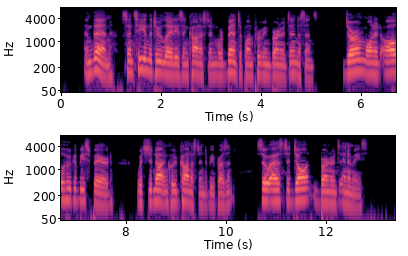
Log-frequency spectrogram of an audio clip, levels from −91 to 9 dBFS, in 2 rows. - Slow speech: No, average, 165 wpm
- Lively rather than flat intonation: No, average, 2.9 semitones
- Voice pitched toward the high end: No, low, 135 Hz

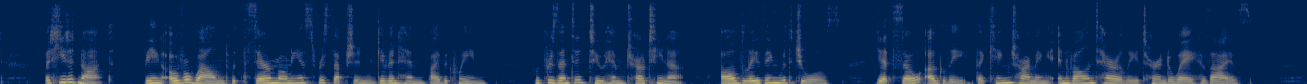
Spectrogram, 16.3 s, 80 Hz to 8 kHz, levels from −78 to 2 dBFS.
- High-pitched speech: Yes, high, 210 Hz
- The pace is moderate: No, slow, 130 wpm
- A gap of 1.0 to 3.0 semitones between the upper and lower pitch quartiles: Yes, average, 2.7 semitones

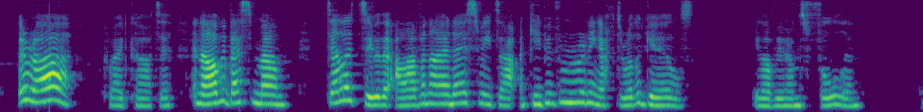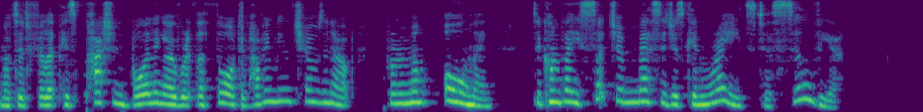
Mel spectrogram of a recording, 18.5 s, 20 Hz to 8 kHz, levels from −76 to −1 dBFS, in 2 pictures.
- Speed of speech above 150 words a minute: Yes, average, 195 wpm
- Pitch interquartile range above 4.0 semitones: Yes, average, 5.2 semitones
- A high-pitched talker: Yes, high, 240 Hz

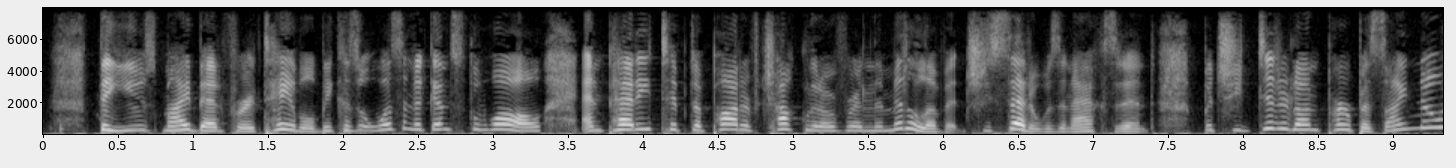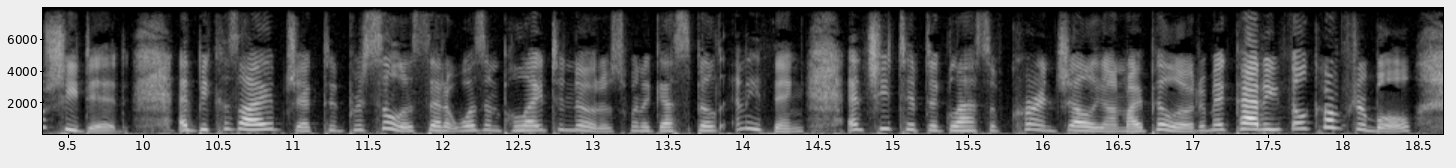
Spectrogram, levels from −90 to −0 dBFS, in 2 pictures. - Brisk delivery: Yes, fast, 240 wpm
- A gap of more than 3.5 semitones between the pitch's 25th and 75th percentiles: Yes, wide, 5.4 semitones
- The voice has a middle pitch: No, very high, 280 Hz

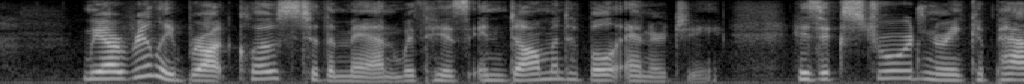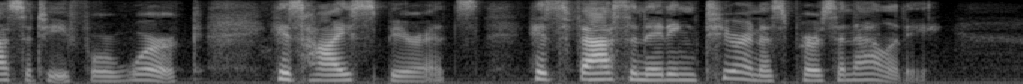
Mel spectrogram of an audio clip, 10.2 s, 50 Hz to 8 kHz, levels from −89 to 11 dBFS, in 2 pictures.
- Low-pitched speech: No, high, 200 Hz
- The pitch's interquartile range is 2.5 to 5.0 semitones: Yes, average, 4.1 semitones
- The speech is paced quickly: No, average, 140 wpm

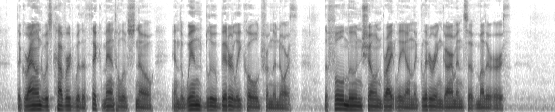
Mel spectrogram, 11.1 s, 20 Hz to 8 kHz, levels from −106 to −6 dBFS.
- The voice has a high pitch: No, very low, 85 Hz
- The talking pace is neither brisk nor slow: Yes, average, 165 wpm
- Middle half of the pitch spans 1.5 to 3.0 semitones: No, average, 3.5 semitones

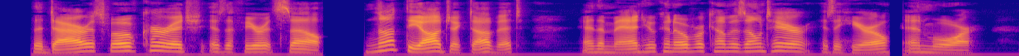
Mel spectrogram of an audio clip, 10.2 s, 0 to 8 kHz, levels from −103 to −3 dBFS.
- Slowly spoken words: No, average, 165 wpm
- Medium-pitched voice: Yes, medium, 145 Hz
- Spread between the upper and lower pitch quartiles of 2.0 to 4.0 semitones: No, average, 4.5 semitones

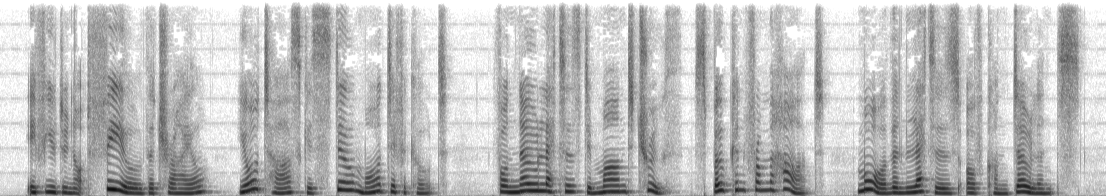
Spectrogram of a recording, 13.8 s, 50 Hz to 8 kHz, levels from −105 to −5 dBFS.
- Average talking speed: No, slow, 115 wpm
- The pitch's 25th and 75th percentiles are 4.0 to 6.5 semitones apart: Yes, average, 5.2 semitones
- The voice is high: Yes, high, 225 Hz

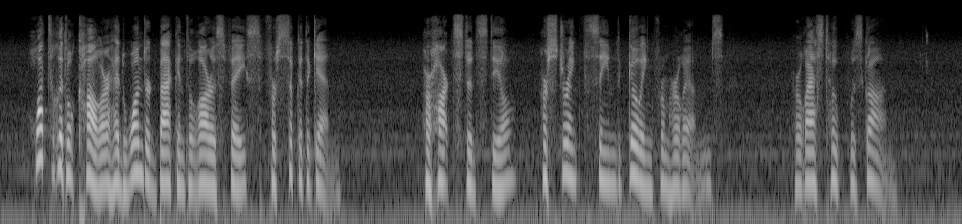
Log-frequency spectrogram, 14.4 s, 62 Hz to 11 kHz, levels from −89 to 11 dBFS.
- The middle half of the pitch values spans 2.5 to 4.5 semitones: Yes, average, 3.0 semitones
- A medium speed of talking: No, slow, 115 wpm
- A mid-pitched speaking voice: Yes, medium, 160 Hz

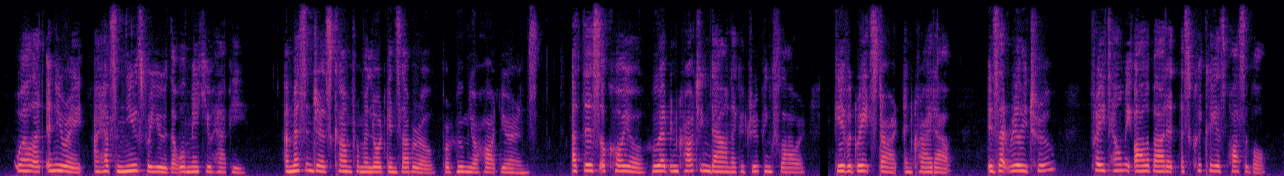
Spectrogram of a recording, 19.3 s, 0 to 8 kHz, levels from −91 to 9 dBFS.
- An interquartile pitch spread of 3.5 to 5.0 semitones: No, average, 3.0 semitones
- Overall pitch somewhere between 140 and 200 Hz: No, high, 225 Hz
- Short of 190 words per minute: No, average, 195 wpm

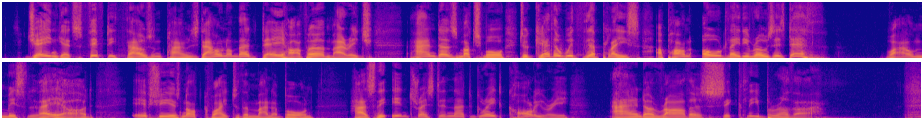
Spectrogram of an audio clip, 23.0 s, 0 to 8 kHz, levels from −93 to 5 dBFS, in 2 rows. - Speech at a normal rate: No, slow, 125 wpm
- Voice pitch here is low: No, medium, 145 Hz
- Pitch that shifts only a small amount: No, average, 5.3 semitones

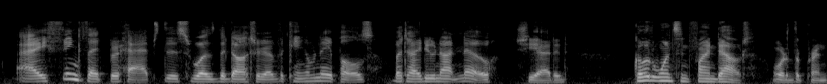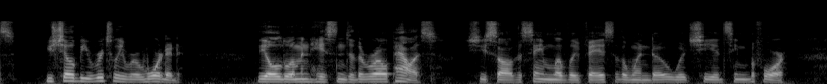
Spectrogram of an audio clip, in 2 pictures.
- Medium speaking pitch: No, low, 125 Hz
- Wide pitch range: No, average, 3.6 semitones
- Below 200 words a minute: No, fast, 205 wpm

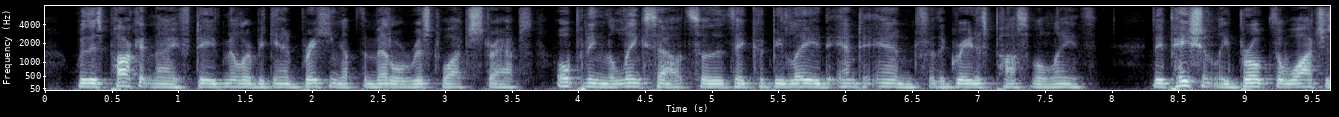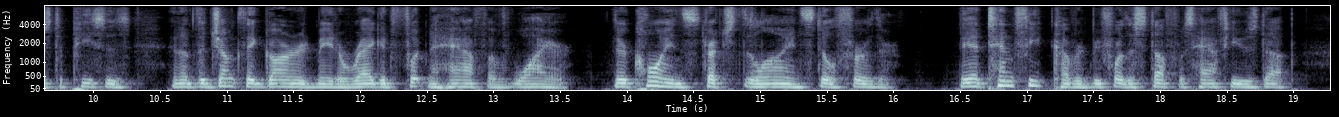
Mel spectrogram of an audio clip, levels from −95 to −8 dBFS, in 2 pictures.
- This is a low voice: Yes, low, 115 Hz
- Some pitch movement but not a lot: No, narrow, 1.7 semitones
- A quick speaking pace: Yes, fast, 225 wpm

